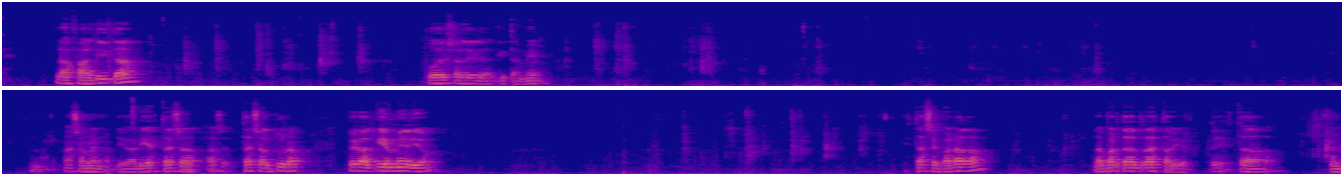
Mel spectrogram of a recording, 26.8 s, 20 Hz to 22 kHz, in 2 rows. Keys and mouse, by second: 0.0 right click, 0.9 Tab, 1.6 alt+right click, 2.6 2, 3.0 alt+right click, 3.4-7.7 shift+middle drag, 6.1 o, 7.7 click, 8.1 s, 8.8 right click, 10.3 g, 10.7 click, 10.8 s, 12.3 click, 13.1 g, 14.5 click, 14.7-16.5 middle drag, 16.5 right click, 17.1 1, 17.3 right click, 19.7 click, 20.7 alt+q, 21.2-23.3 ctrl+shift+middle drag, 22.1 g, 23.3 click, 23.7-26.5 shift+middle drag, 26.5 ctrl+r.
